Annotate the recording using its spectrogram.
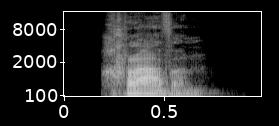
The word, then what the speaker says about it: hrafn: The word used in Icelandic to this day, hrafn, with the F pronounced as V,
